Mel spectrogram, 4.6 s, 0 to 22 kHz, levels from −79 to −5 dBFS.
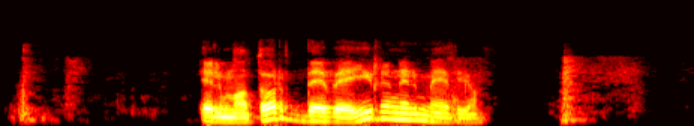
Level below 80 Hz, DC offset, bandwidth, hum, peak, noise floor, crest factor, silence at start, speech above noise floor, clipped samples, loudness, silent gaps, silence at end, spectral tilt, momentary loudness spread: -58 dBFS; under 0.1%; 6.4 kHz; none; -2 dBFS; -63 dBFS; 16 dB; 0.15 s; 49 dB; under 0.1%; -15 LUFS; none; 0.8 s; -6.5 dB/octave; 22 LU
